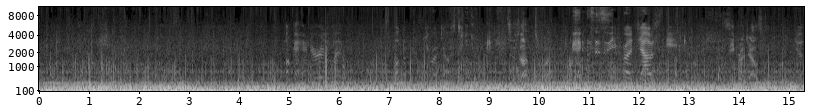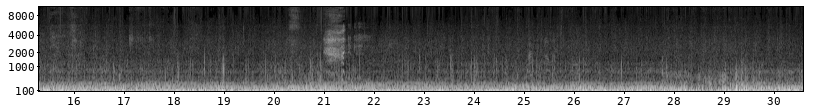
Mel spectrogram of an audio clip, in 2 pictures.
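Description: Steady wind buffeting the microphone of a camera riding under a parasail in flight, a constant low rumble, with faint voices briefly about a third and two thirds of the way in.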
